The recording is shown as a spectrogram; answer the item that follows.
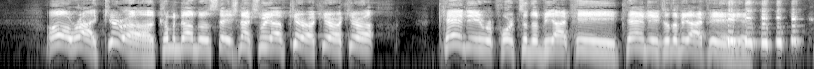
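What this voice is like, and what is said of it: Strip club DJ announcer voice. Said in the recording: “strip club DJ voice”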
